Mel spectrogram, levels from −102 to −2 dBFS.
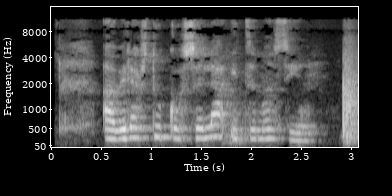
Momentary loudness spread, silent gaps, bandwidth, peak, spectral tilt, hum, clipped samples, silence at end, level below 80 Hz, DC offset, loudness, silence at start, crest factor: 15 LU; none; 11.5 kHz; -2 dBFS; -2 dB/octave; none; under 0.1%; 0 s; -68 dBFS; under 0.1%; -22 LUFS; 0.1 s; 20 dB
